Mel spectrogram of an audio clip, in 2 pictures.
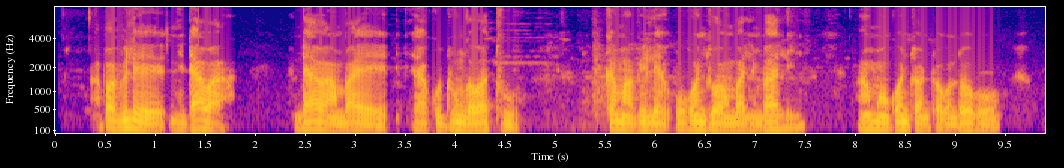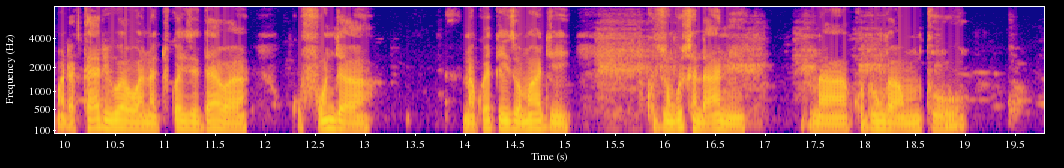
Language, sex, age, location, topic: Swahili, male, 18-24, Wajir, health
